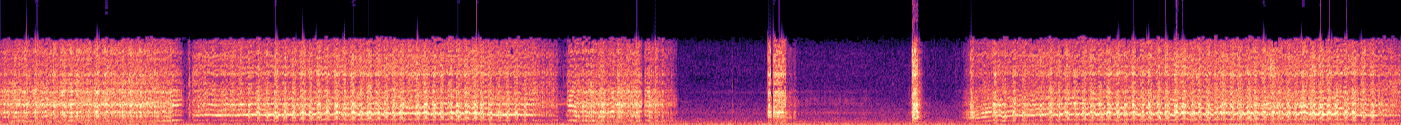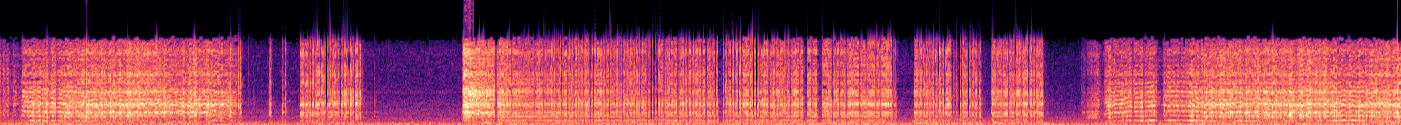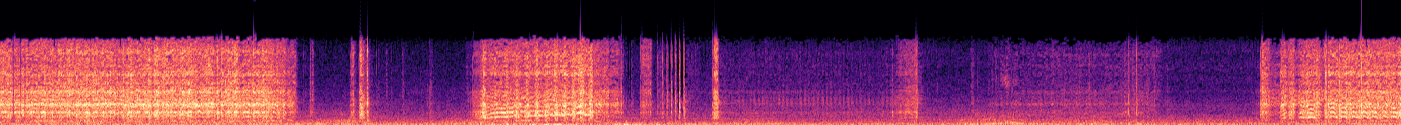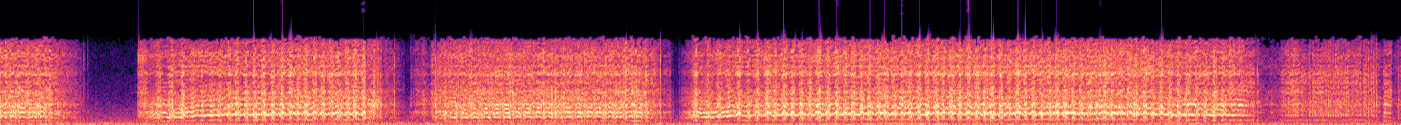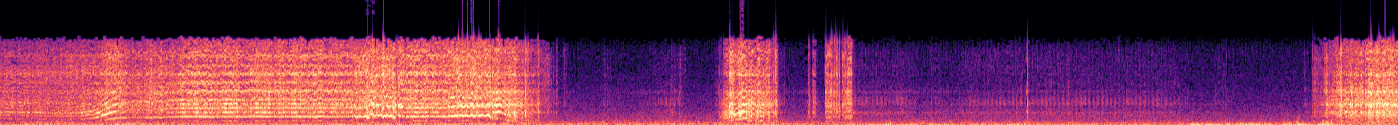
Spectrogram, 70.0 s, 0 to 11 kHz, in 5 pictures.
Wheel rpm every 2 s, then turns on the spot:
110, 120, 110, 40, 30, 110, 110, 110, 20, 20, 20, 20, 70, 110, 110, 40, 60, 10, 20, 30, 70, 50, 90, 90, 80, 120, 110, 110, 130, 200, 90, 20, 10, 10, 50.
6-8 16-24 30-32 34-36 62-64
